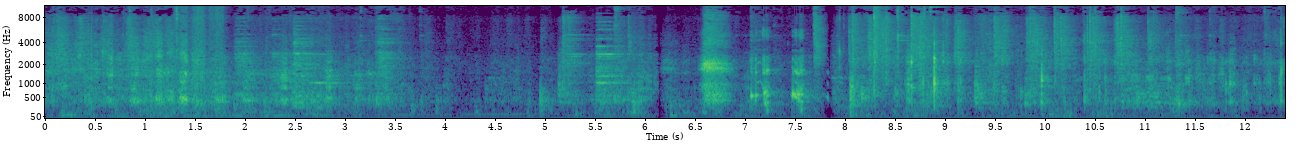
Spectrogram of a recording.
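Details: Siberian Husky and German Shepherd-Husky mix Ruger play fighting indoors: panting, scuffling, short whimpers and snorts, with a sharper yelp-like burst midway and a man urging Ruger on.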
